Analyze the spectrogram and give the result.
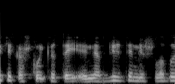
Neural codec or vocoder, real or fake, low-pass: codec, 24 kHz, 0.9 kbps, WavTokenizer, medium speech release version 1; fake; 10.8 kHz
